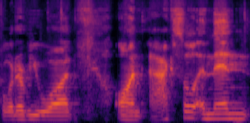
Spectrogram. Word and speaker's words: Axel: Yeah, just Axel.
